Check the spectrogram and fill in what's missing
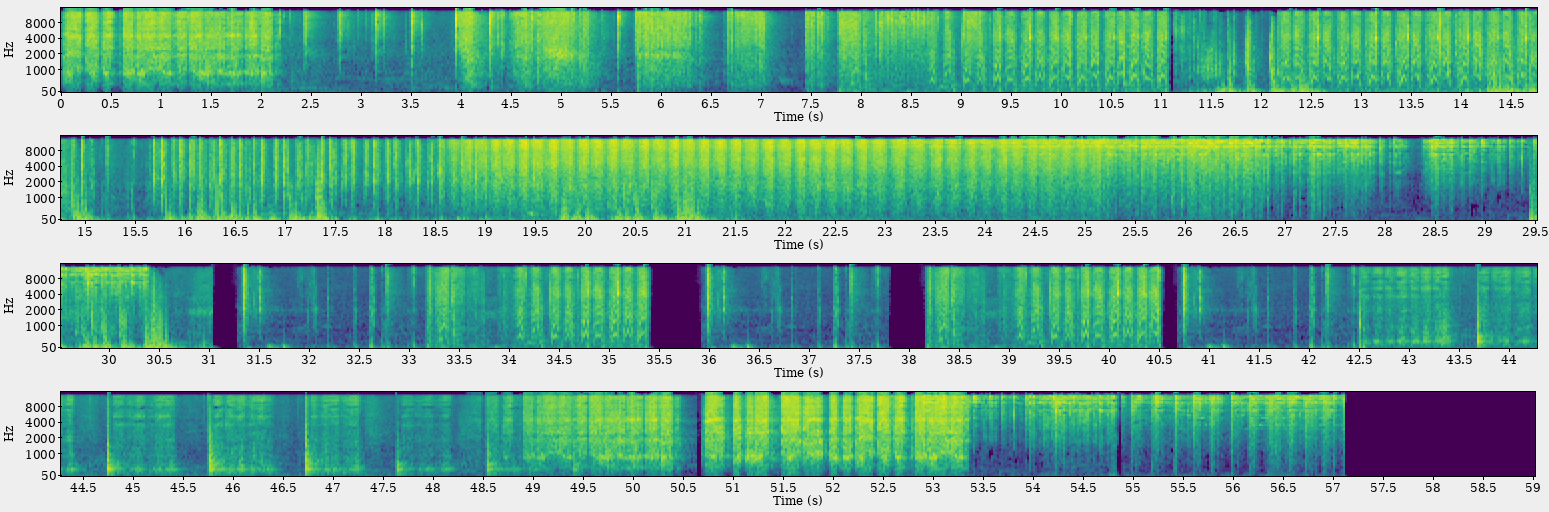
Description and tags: Belgian students from Stadspoortschool, Ghent used MySounds from French students to create this composition.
